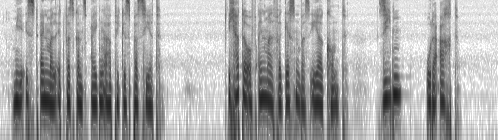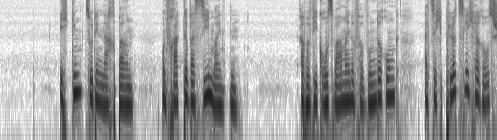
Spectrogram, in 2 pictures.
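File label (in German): Sprecherin deutsch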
